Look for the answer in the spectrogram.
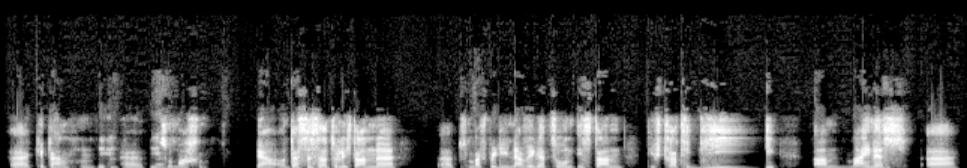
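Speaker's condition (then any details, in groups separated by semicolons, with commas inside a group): No condition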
